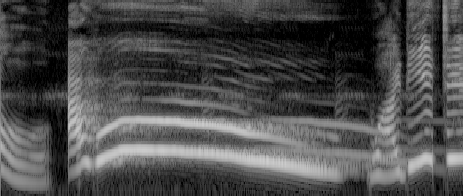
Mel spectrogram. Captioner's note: howling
